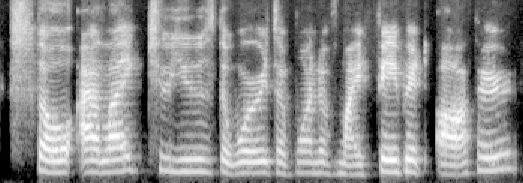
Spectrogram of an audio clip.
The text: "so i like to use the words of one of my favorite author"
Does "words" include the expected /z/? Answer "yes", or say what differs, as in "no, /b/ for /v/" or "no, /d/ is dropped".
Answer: yes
